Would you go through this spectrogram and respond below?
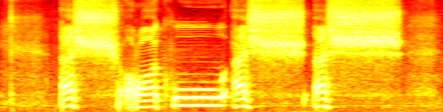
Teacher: শিনে বাতাসটা একটা সরু জায়গা দিয়ে আসার পরে হঠাৎ করে প্রেশারটা রিলিজ হয়, এবং ওই জিব্বার মাঝখান থেকে নিয়ে এই যে দাঁতটা আছে, এই দাঁত পর্যন্ত বাতাসটা সার্কুলেট করার একটা জায়গা পায়। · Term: তাফাশি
